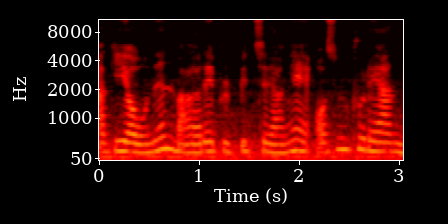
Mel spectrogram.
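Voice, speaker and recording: A woman with a normal speaking voice, fairly high in pitch, with ordinary pitch variation, at a fairly slow pace. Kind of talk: children's storybook reading.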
